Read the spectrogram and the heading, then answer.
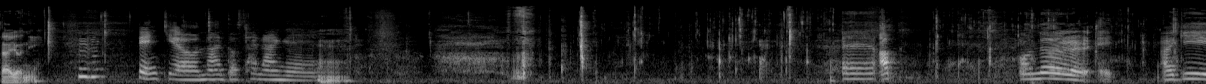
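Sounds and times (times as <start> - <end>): person chewing food: 3.4 - 12.0
wet mouth smacks: 5.1 - 6.5.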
